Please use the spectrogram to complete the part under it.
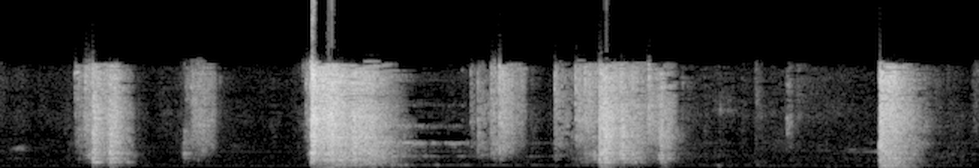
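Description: A pan of short rib being taken out of the oven with oven mitts: several sharp clattering knocks and longer metallic scraping bursts with short silences between them.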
